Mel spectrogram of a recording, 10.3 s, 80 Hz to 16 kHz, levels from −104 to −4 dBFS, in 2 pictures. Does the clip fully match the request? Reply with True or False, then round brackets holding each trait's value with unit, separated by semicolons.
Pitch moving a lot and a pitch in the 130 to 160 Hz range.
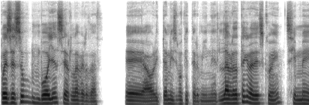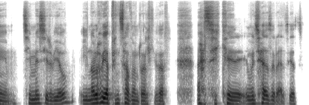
False (3.6 semitones; 135 Hz)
